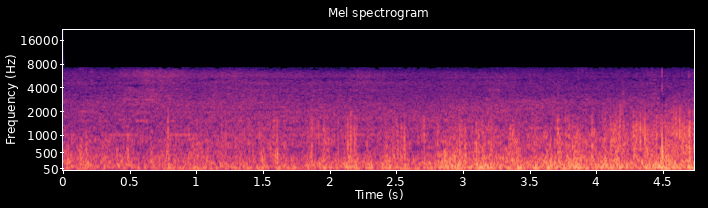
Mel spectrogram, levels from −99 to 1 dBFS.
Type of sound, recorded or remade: recorded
